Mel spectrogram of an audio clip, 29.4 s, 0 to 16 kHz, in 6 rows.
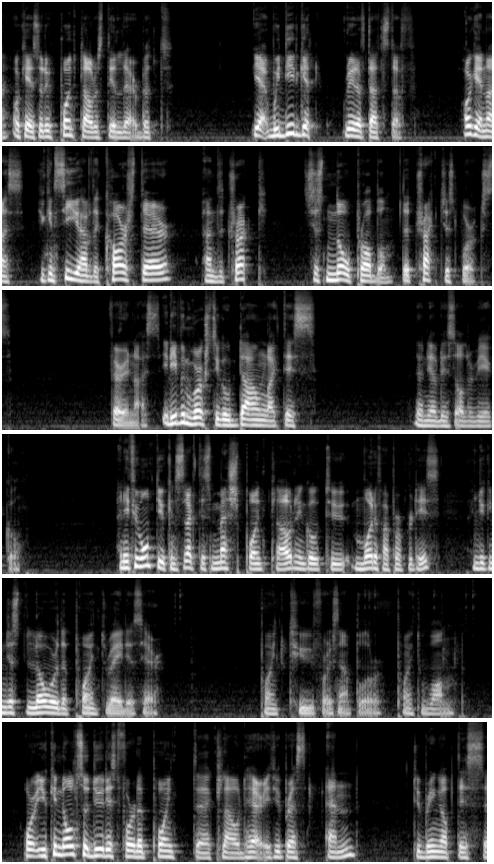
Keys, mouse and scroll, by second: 1.1 click, 1.5 middle click, 3.4 click, 4.7 click, 6.1 click, 15.8 click, 18.3 click, 19.4 click, 22.4 alt+a, 23.1 click, 25.5 click, 26.6 click, 27.6 n.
